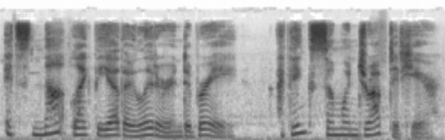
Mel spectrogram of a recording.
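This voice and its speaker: An actress playing a plain-spoken, persistent police investigator in an audio drama, matter-of-fact and inquisitive. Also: female voice, on the low side, lively intonation, normal speed, vocal fry, darkish tone, a little hiss or hum. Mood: insistent.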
